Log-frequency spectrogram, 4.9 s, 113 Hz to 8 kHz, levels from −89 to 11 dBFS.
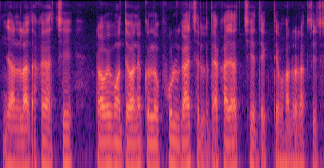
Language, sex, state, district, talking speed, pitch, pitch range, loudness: Bengali, male, Bihar, Katihar, 160 wpm, 110 Hz, 105-115 Hz, -19 LUFS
